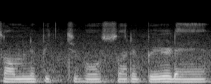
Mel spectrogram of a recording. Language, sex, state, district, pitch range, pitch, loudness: Hindi, male, Uttar Pradesh, Shamli, 120-125 Hz, 125 Hz, -16 LUFS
